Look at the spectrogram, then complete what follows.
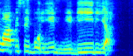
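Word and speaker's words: Cnidaria: या तो आप इसे बोलिए निडरिया। देखो जब प्रोनाउंस करते है ना बेटा निडरिया सी जो होता है वो साइलेंट हो जाता है बेटा।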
